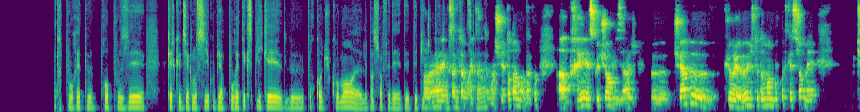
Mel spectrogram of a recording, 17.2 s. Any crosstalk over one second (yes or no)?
yes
